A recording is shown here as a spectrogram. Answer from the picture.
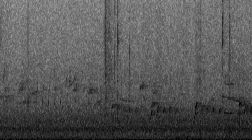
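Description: A bird calling in the second half: a run of short, high, slightly trilled notes, some rising at the start, over a steady low background rumble.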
